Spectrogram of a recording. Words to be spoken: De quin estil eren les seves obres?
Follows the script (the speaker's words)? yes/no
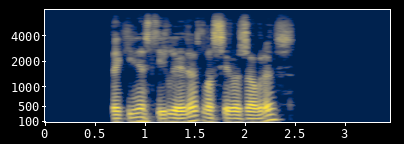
yes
